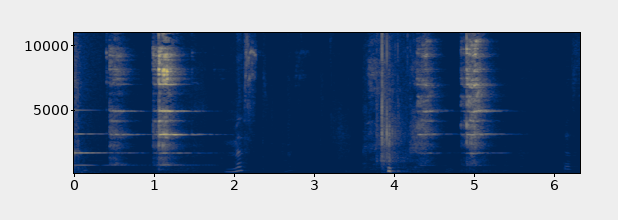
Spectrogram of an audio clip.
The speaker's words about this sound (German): trinken wir zusammen unseren ersten Schluck der heutigen Folge auf den lieben Arns und hoffen, dass er ein bisschen weniger traurig ist. Prost!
